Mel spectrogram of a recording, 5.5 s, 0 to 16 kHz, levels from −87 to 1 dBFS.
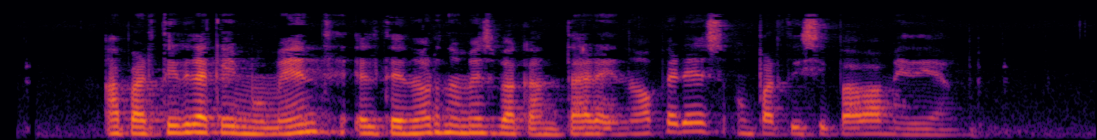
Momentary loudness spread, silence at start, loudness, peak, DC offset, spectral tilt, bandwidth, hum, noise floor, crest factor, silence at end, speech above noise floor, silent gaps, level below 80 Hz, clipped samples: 9 LU; 0.5 s; -28 LUFS; -8 dBFS; under 0.1%; -5 dB/octave; 11.5 kHz; none; -62 dBFS; 22 dB; 0.75 s; 35 dB; none; -76 dBFS; under 0.1%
